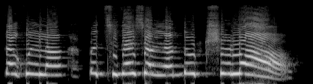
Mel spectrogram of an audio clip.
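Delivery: high, whining little-lamb sob; acted childlike crying. A narrator's reading. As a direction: wail it tearfully, stretching the words. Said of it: "羊小妹哭着说".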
